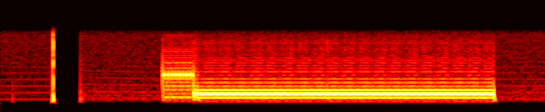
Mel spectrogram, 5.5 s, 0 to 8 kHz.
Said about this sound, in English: 3 Air, standby for tones.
